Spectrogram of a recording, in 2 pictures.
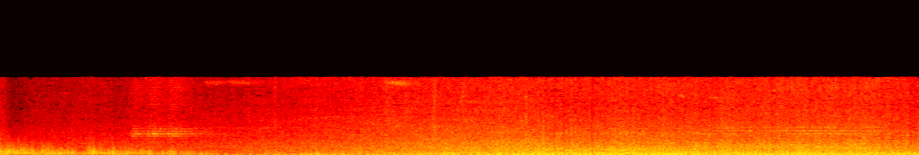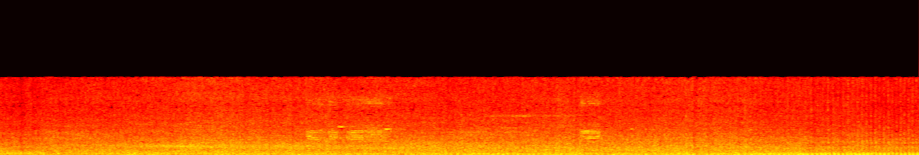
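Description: Heavy scooter traffic heard from the back of a moving motorbike: the steady drone of small motorbike engines under road and wind noise. A few short high beeps from horns cut through, about a second in and again later.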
